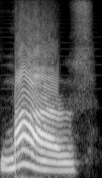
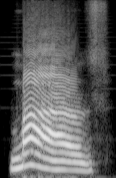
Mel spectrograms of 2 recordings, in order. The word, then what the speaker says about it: Mars: March is pronounced as Mars, Mars.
